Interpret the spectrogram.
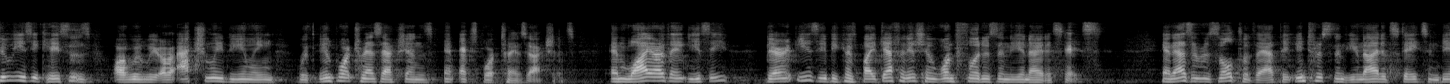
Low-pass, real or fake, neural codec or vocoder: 7.2 kHz; fake; codec, 24 kHz, 1 kbps, SNAC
